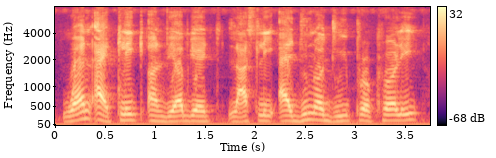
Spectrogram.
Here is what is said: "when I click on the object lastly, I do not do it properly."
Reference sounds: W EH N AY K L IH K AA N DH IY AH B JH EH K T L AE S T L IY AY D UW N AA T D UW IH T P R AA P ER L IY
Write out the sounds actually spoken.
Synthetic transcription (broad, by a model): W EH N AY K L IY K AA N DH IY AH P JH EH T L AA S T L IY AY D UW N AA T D UW IH T P R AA P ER L IY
